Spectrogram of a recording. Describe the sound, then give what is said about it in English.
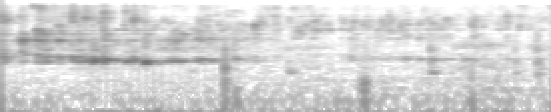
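Pepsi is poured into a glass to make pilk, in a steady, continuous stream, with a gurgling, slightly rising tone early on and soft splashing and fizz throughout. No one speaks. “I want to film what it looks like when the Pepsi goes in the glass.”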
